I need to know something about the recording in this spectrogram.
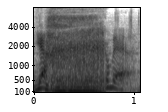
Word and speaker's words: Yahweh: That's how you pronounce it. Yahweh.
